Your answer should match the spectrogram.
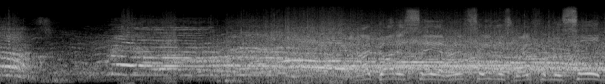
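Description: A ring announcer calling out over the arena PA in a long, drawn-out shout, holding his voice from about a second in to the end. A crowd cheers and yells underneath.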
